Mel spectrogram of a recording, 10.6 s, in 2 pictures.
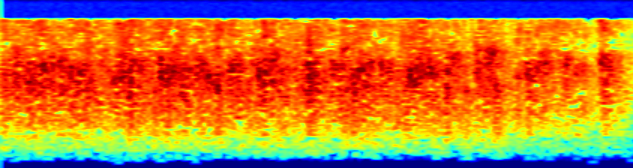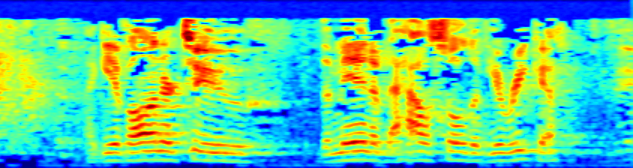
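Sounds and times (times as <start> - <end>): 
hand clapping: 0.0 - 5.7
speech: 6.2 - 10.1.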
